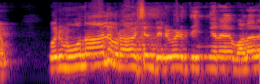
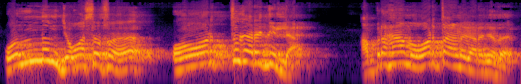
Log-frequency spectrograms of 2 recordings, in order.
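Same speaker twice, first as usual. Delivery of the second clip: impassioned preaching; 6 semitones higher than usual. Acted. Preacher raises voice on point.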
